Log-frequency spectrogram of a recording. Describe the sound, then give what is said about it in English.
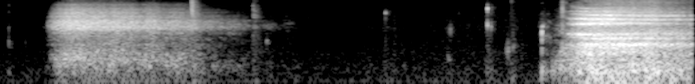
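A long, forceful exhale during a breathing exercise hisses out for about two seconds, followed by a few soft clicks and quiet mouth sounds, then another strong rushing breath. Fairly loud, with no talking. “Last one, squeezing it out down into the earth.”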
